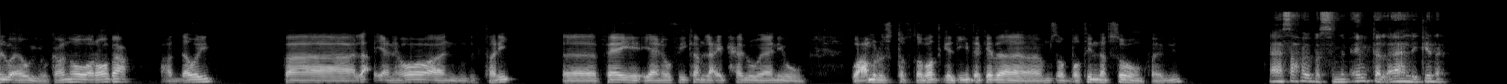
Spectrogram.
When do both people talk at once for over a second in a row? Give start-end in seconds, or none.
none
